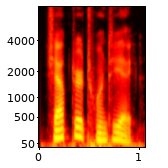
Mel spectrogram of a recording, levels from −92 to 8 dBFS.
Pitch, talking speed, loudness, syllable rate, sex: 110 Hz, 170 wpm, -20 LUFS, 6.0 syllables/s, male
